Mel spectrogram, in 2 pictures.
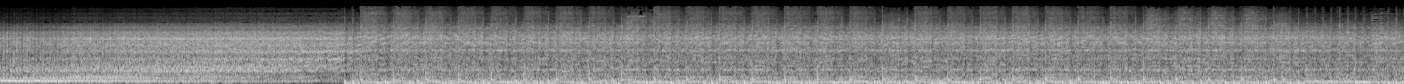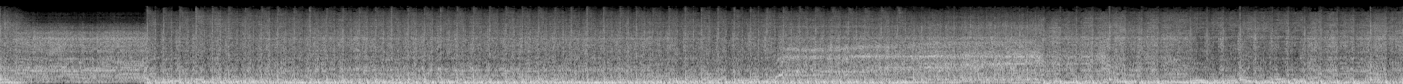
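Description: A loud heavy metal song plays, thick with distorted guitars and pounding drums in a dense wall of sound, with a brief drop near the middle before it crashes back in at full force.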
